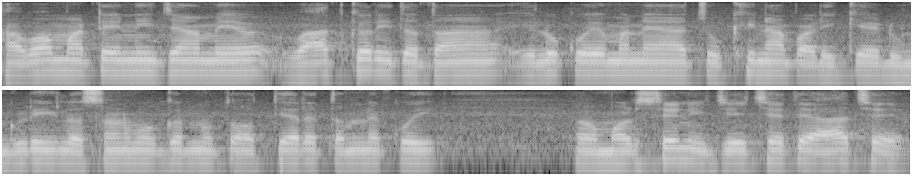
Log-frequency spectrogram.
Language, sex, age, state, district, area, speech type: Gujarati, male, 45-60, Gujarat, Valsad, rural, spontaneous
